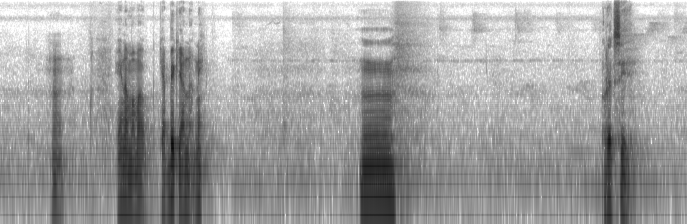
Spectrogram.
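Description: A younger man speaks, close by, in a tense voice.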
